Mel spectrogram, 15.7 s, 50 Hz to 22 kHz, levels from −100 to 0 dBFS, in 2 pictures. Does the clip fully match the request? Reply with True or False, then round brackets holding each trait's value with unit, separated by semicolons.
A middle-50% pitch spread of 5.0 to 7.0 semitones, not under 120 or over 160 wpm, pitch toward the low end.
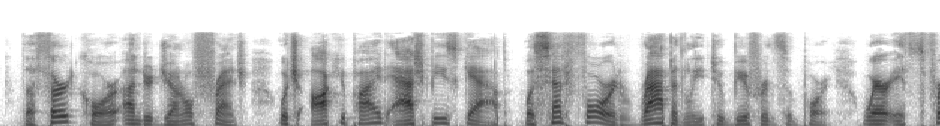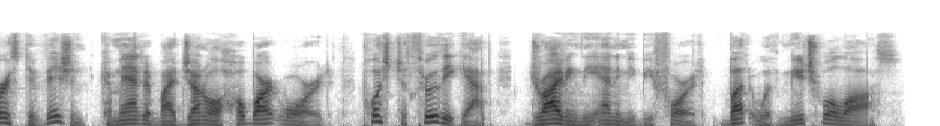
True (5.3 semitones; 150 wpm; 115 Hz)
